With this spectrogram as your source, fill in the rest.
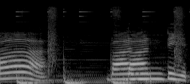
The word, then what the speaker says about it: บัณฑิต: อีก รอบ นะ คะ สรุป แล้ว คำ ที่ มี ตัว ทองมณโฑ จะ ออก เสียง ได้ 2 แบบ นะ คะ คือ 1 ออก เสียง เหมือน มี เด็ก เช่น คำ ว่า บัณฑิต มี มณฑป บัณเฑาะว์ ค่ะ และ บัณฑุ ค่ะ ส่วน ใด ที่ 2 ออก เสียง เหมือน ทรหาร เช่น คำ ว่า มณโฑ และ มณฑล มณฑา ถ้า คุณ คีย์ ทัณฑสถาน จัณฑาล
